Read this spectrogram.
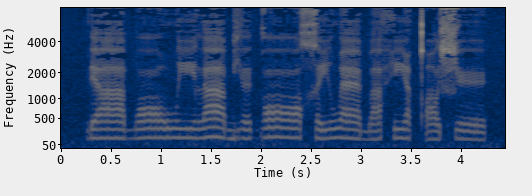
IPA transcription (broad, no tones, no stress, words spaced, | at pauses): ɾʲaː bɔː wi labjɘ ɡɔː χi wæba hiqʼɔ ɕʏ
